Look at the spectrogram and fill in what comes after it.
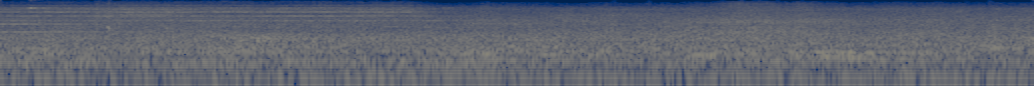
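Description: Steady low hum and rumble of JR Kyushu electric trains, with faint thin high tones over it.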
